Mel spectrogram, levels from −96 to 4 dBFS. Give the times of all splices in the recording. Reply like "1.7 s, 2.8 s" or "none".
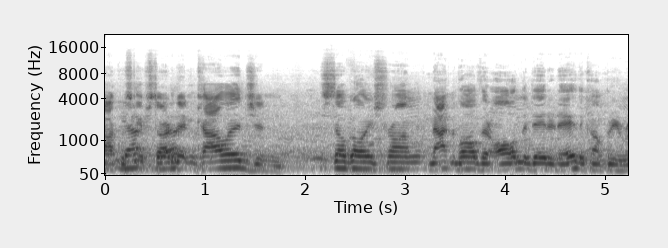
none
